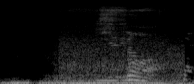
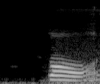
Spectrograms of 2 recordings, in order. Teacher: Jadi ujung lidahnya menempel ke ujung gigi seri yang atas.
